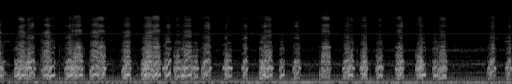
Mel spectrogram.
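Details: Loud, pulsing rasps from a nest of seven Northern Flicker nestlings on a June 12 morning at 6 am, a few days from fledging, given in quick rhythmic bursts several times a second.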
